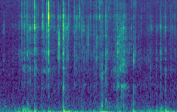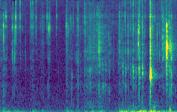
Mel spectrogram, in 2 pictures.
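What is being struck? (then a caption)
Bar of soap shaved with a metal knife. An oval orange and blue bar of dry solid soap, held in the hand, is shaved into thin flakes with a metal utility knife. Soft, dry crackling and scraping crinkles run over a low background rumble, growing denser and louder toward the end, with a few sharp, bright snaps as the blade cuts through.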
